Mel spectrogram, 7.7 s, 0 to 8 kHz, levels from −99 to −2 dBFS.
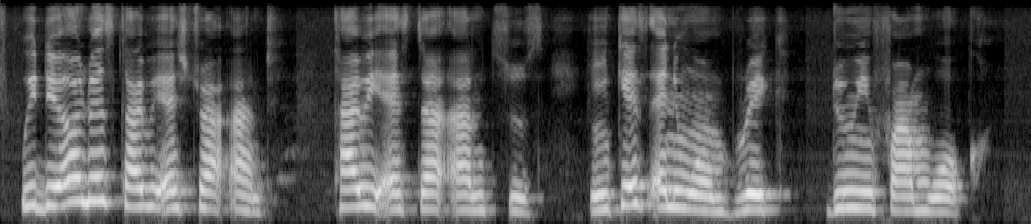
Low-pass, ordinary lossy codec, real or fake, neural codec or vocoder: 7.2 kHz; none; real; none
